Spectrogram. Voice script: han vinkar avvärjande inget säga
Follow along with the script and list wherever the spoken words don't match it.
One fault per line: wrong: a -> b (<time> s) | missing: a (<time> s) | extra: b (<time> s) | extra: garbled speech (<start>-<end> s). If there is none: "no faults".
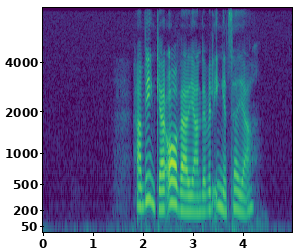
extra: vill (3.2 s)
